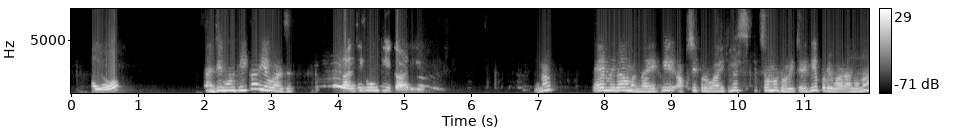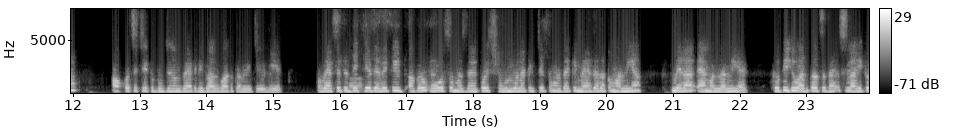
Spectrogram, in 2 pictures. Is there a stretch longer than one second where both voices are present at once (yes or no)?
no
